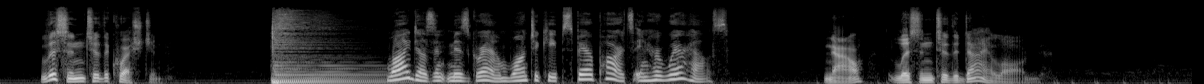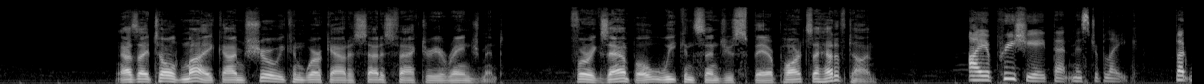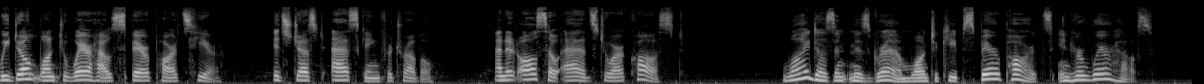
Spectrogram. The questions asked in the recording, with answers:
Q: Why doesn't Ms. Graham want to keep spare parts in her warehouse?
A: She thinks it would cause trouble and add to her costs.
